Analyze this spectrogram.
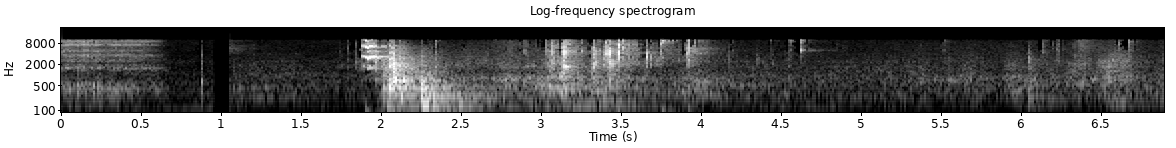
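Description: A door being handled and opened: a sudden knock about two seconds in, then a quick run of clicks and rattles from the handle or latch. A short hiss of TV static comes at the start.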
